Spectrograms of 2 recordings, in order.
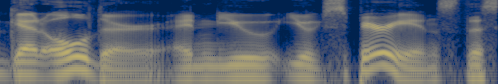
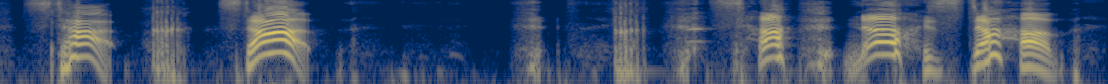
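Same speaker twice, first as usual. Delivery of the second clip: high, loud pleading through laughter; laughing stop; 8 dB louder, much slower than usual. Real, not acted. Cohost keeps snorting, begging him to stop laughing. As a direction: beg them to stop while cracking up. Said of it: "laughing pleading".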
